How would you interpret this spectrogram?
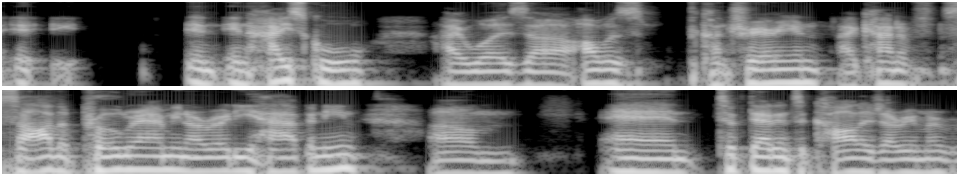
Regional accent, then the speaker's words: Miami, Florida, United States; Born and raised in Miami, Florida. Grew up there in Little Havana during the 80s.

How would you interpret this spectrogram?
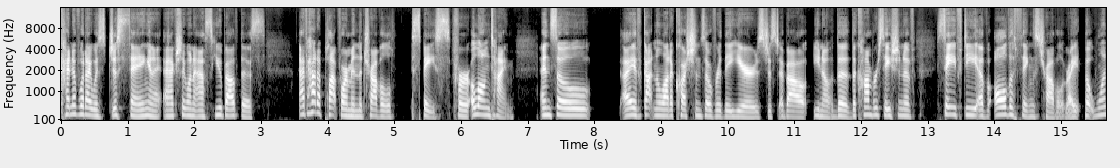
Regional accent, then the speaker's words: Montana, United States; I'm from Montana. People actually don't know where Montana is. They're like, I say it's close to Canada

